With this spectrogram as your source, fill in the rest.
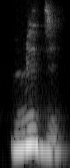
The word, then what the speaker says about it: midi: It's midi, M-I-D-I.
